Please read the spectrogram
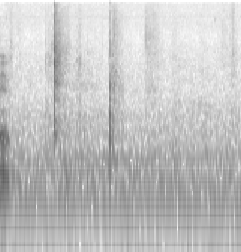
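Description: Two short, sharp clicks about half a second apart, the first louder: trading cards being handled on a tabletop playmat.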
